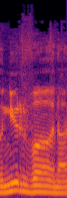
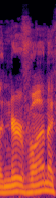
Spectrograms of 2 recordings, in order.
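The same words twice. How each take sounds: First: The name is said in a Portuguese-style way. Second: The name is said in an English-like way. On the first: This is how people say it in one city. "Aqui em São Paulo é meu Nirvana" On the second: This is how people say it in another city. "que é o mais próximo do inglês"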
